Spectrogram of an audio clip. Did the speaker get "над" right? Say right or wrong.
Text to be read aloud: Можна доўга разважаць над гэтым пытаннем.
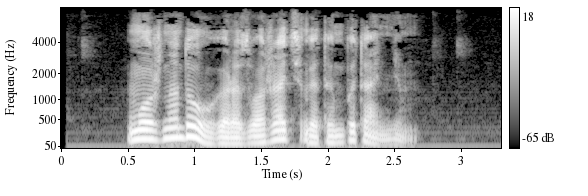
wrong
